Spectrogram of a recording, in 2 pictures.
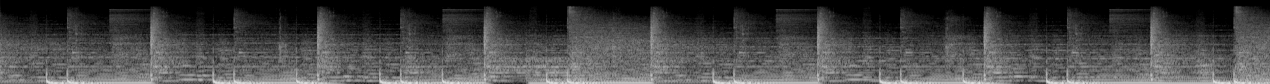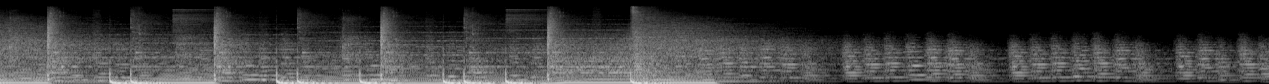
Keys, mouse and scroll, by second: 1.7 click, 7.2 KP_Enter, 7.5 typing, 8.8 click, 14.2 click.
